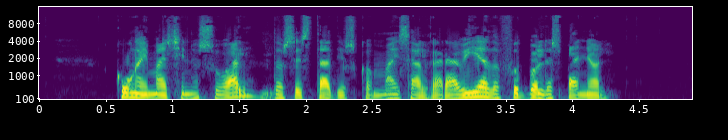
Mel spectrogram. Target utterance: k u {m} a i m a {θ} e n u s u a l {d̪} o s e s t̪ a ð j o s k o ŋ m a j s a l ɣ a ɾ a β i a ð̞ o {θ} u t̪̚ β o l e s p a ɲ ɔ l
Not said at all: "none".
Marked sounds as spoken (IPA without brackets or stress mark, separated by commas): ŋ, ʃ, d̪, f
